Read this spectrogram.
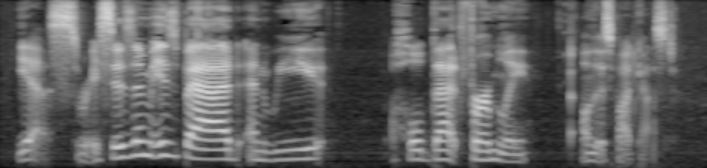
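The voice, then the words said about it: Sarcastic-sounding delivery. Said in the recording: “I don't know why I said that like it was sarcastic ... are you being sarcastic”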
